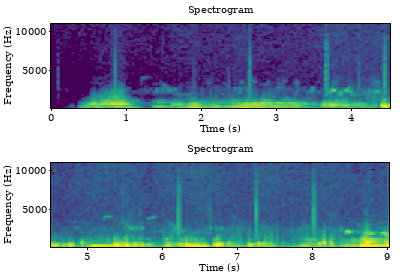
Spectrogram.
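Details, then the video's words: Lion in Kenya roaring from time to time at night to proclaim territorial rights over the area where it lives. Deep, rough, drawn-out roars give way to a run of shorter grunting bursts that grow louder toward the end. "Hemos explicado muchas veces aquí que el león ruge para proclamar sus derechos territoriales sobre la zona donde vive."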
